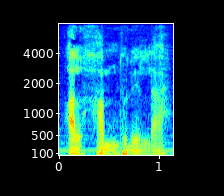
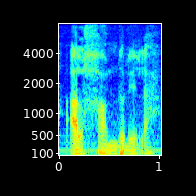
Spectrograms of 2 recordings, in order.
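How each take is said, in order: No difference in how they are said.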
